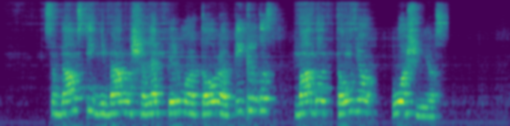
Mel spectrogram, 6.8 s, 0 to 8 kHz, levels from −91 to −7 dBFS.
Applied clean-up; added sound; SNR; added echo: neural separator model SepFormer DNS4.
